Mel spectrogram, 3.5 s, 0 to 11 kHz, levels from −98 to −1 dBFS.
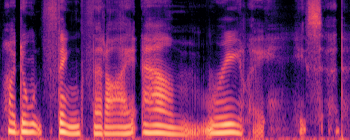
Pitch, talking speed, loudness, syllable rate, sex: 180 Hz, 155 wpm, -19 LUFS, 3.1 syllables/s, female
